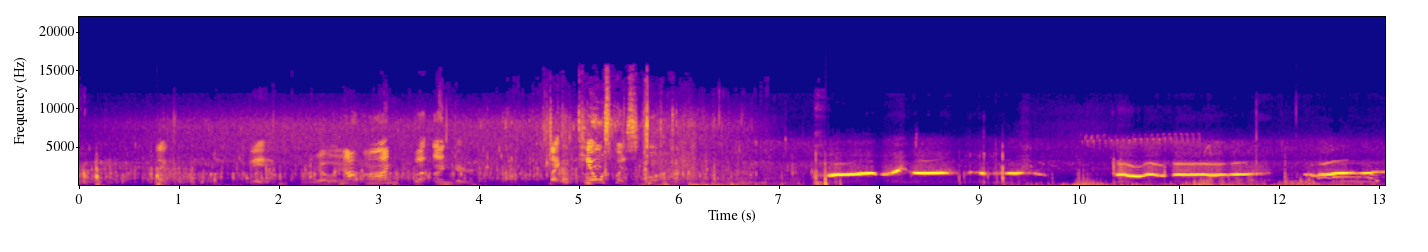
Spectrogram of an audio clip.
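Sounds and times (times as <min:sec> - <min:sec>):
water: 0:00.0 - 0:13.0
wind noise: 0:04.0 - 0:07.8, 0:09.0 - 0:13.0
person whistling: 0:07.4 - 0:09.7, 0:10.4 - 0:13.0.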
